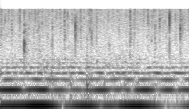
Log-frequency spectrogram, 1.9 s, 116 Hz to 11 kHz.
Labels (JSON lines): {"label": "biophony, midshipman", "recorder": "SoundTrap 500"}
